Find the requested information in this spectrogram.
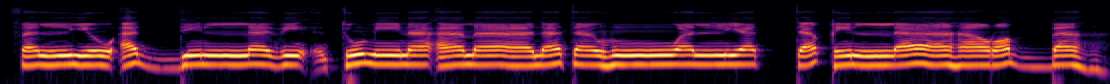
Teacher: Notice how I ignored Hamzat al-Wasl when I kept on reading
